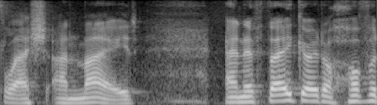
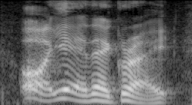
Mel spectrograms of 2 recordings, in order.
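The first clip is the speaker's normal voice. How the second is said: canned, stock ad-read delivery; 3 semitones higher than usual. Teasing the co-host about ad reads, imitating the co-host's reply. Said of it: "you go".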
